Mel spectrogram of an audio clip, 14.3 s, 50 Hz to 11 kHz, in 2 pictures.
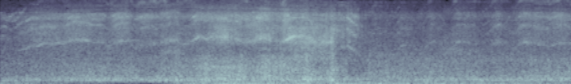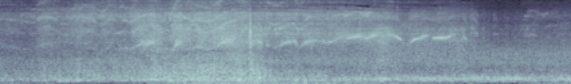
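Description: Arrma Talion 6S RC car's brushless motor and drivetrain whining as it is driven at speed across grass, the pitch rising and falling with the throttle, in two runs: one over the first few seconds and a longer one from about 8 s until shortly before the end.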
